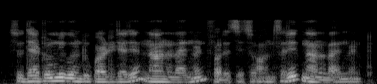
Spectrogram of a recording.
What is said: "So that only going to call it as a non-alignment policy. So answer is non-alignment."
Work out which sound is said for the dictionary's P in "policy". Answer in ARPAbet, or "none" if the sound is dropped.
F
